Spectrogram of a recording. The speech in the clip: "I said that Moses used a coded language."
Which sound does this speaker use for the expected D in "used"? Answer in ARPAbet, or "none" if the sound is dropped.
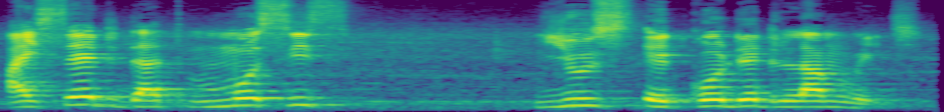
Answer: none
